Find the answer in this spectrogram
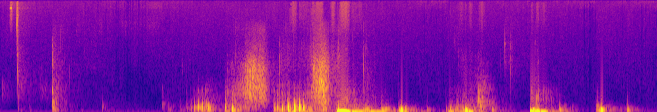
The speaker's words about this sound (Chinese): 你的心跳声好清纯，扑通扑通的，每一下心跳都告诉我，我们是在一起的。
